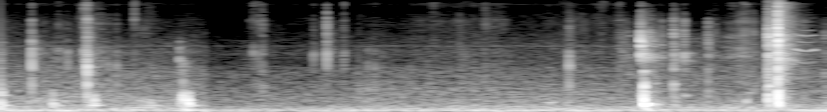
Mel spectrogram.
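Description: Plastic clicks of a laptop power cord being connected: a few light clicks in the first second as the mains cord is pushed into the power adapter brick, then two sharp clicks near the end, the second the loudest, as the plug is pushed into a wall socket.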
